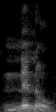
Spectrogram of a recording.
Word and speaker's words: Nino: Like Nina, like, you know, like the Nino. That's my name. Nino Brown. Nino is Nino. My name is Neno. So it's pronounced Nino.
